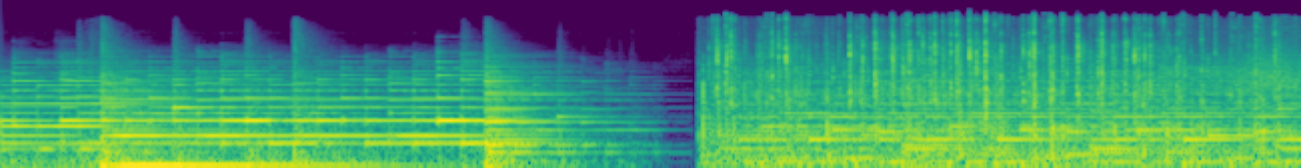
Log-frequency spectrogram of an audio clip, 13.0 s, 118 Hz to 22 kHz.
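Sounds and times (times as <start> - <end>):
computer keyboard typing: 7.0 - 13.0.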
